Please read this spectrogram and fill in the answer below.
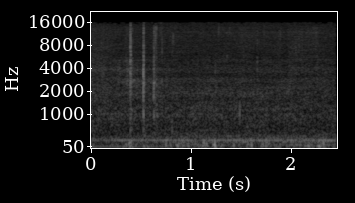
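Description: Low, uneven rumble of wind buffeting the microphone at an open doorway, over a steady low hum, with a few faint clicks about half a second in.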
